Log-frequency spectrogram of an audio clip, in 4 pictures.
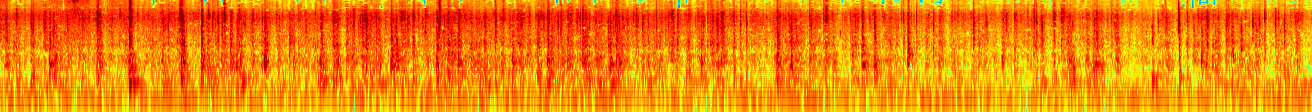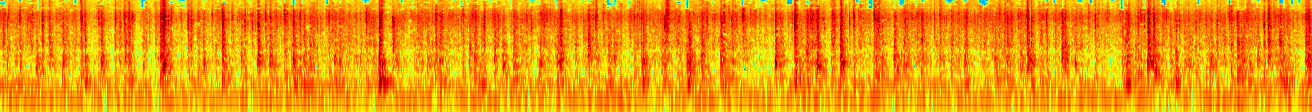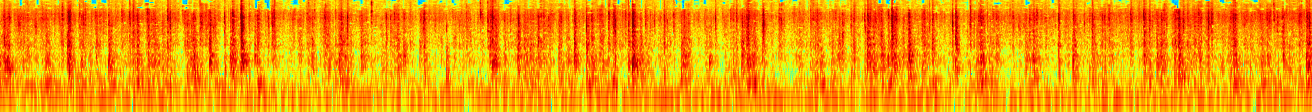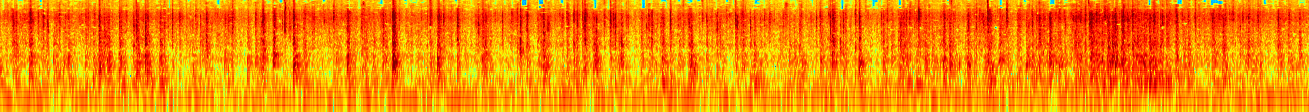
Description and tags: rain on car roof
Recording from inside a parked car of rain falling on the roof. The car
was parked under a large tree resulting in very large drops hitting the
roof & creating loud impacts with a slight metal resonance from the
roof.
